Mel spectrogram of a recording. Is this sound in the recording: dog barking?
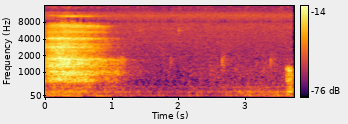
no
